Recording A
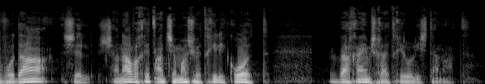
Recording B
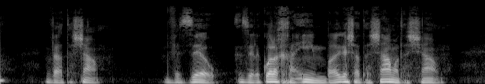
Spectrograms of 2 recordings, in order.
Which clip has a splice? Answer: A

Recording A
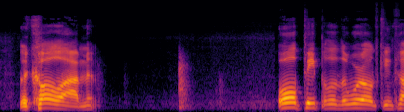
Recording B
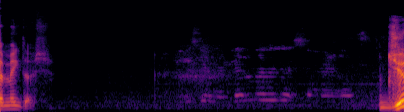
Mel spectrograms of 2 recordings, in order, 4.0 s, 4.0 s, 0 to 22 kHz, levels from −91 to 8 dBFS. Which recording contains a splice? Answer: A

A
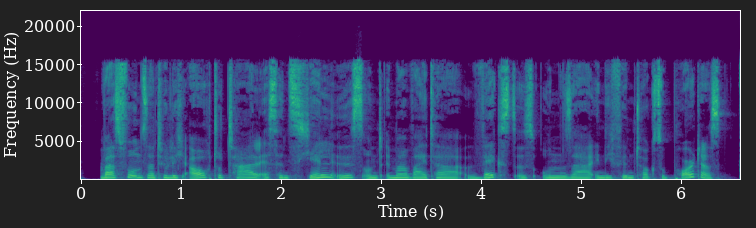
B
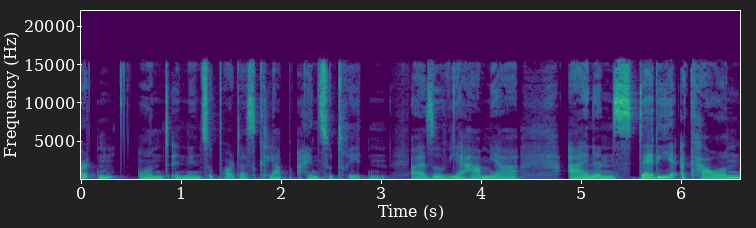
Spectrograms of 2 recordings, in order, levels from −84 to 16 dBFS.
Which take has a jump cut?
B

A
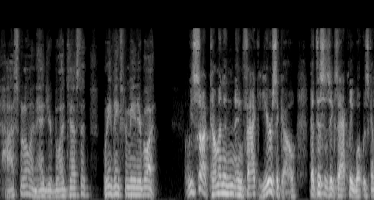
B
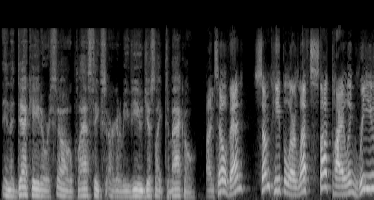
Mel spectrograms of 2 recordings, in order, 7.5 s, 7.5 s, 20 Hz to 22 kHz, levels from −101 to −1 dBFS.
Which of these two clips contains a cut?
A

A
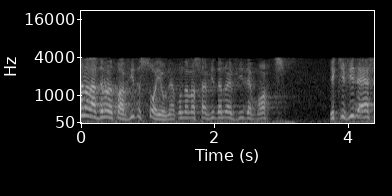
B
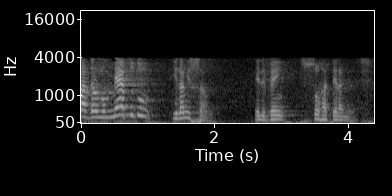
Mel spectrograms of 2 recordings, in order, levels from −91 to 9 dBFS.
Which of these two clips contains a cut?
A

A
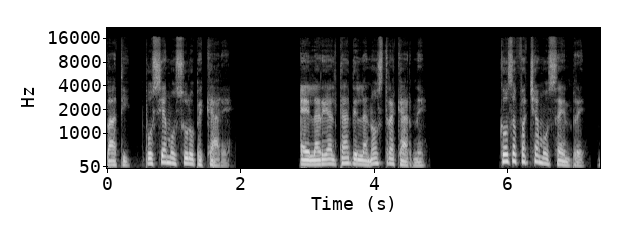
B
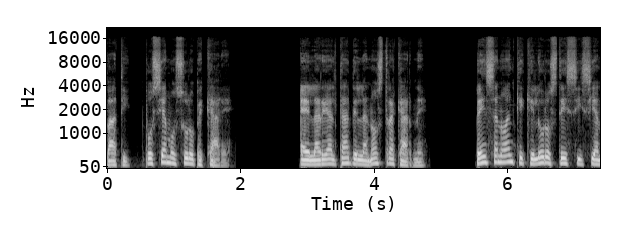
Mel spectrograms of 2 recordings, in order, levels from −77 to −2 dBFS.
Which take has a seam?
B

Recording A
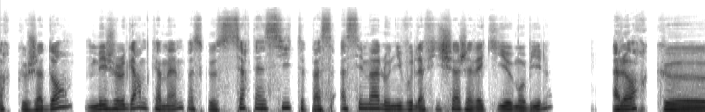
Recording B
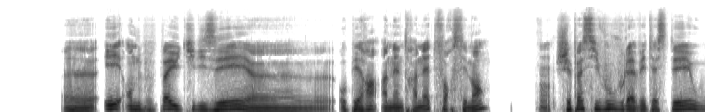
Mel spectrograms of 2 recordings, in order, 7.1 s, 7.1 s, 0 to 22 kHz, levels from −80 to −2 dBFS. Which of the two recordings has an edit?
B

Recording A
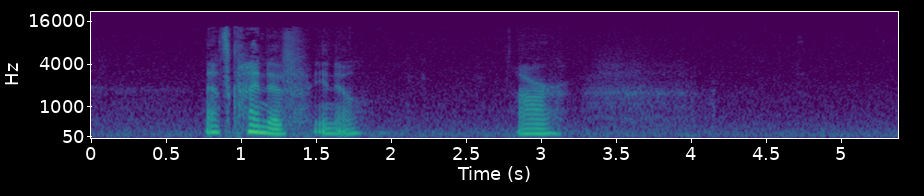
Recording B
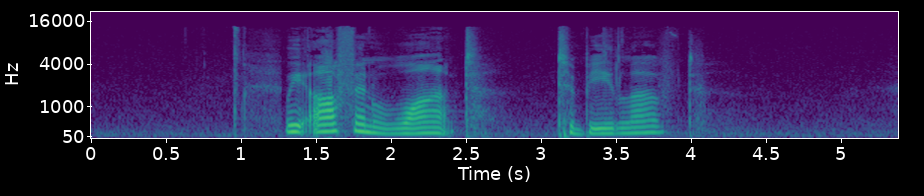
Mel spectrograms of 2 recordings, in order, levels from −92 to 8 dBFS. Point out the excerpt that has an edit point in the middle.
B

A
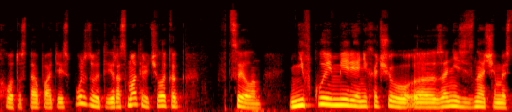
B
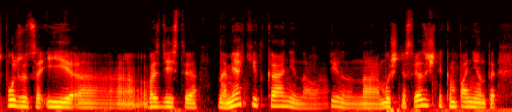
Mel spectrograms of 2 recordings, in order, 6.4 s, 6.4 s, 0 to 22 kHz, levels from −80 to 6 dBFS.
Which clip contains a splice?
B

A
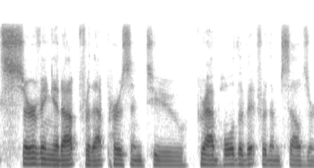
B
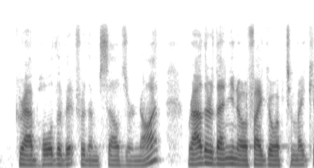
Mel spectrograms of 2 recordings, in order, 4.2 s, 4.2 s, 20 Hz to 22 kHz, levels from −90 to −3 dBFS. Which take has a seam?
A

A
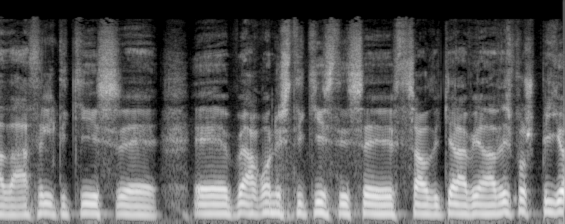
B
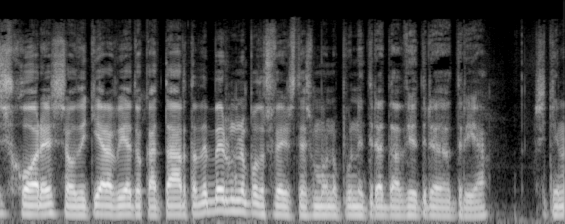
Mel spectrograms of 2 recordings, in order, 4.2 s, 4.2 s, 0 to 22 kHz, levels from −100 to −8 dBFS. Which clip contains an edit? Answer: B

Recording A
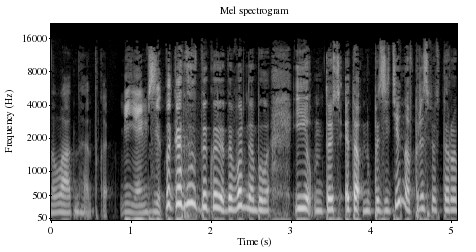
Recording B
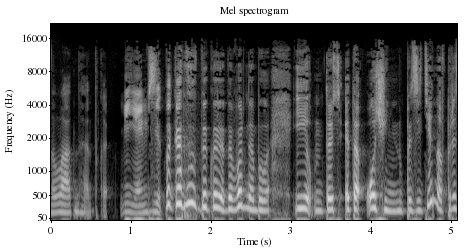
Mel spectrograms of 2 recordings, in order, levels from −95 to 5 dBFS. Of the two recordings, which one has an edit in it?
A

